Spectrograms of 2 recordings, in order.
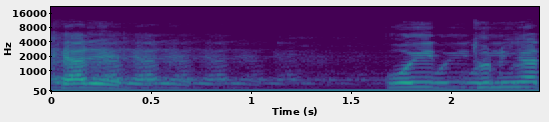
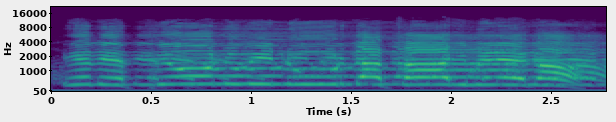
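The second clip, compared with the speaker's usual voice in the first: loud, high, slow proclamation; full-force preaching shout, words stretched; exultant shout; 8 semitones higher, 14 dB louder, slower than usual. Real, not acted. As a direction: cry it out to the congregation. Repeat raised to a shout, father's crown.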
